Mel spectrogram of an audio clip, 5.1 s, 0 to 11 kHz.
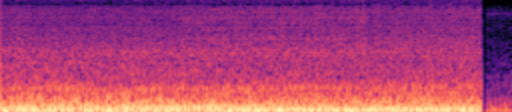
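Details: Suzuki SX4 after replacing failing Varajet II carburetor with a Holley 3200 on an Offenhauser adaptor, electric fuel pump at six psi, first start: deep steady engine drone, even, no knocks or misses; normal idle.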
